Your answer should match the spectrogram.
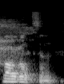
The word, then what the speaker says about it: Fogelson: I'm sorry, I can't pronounce anything today. It's Fogelson.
